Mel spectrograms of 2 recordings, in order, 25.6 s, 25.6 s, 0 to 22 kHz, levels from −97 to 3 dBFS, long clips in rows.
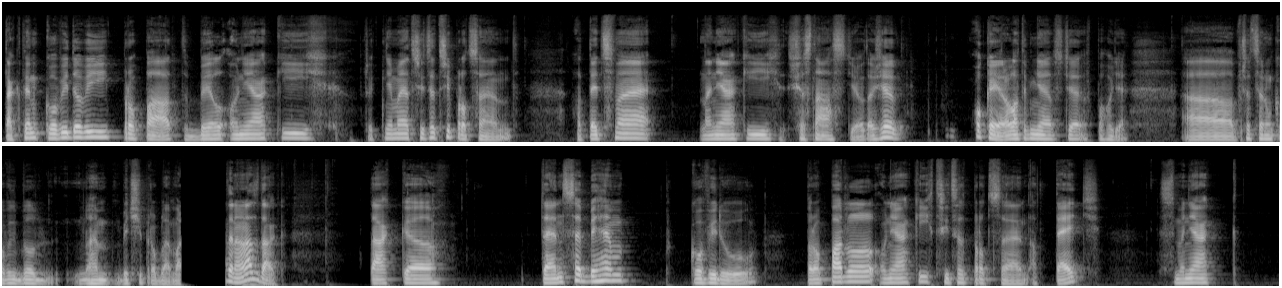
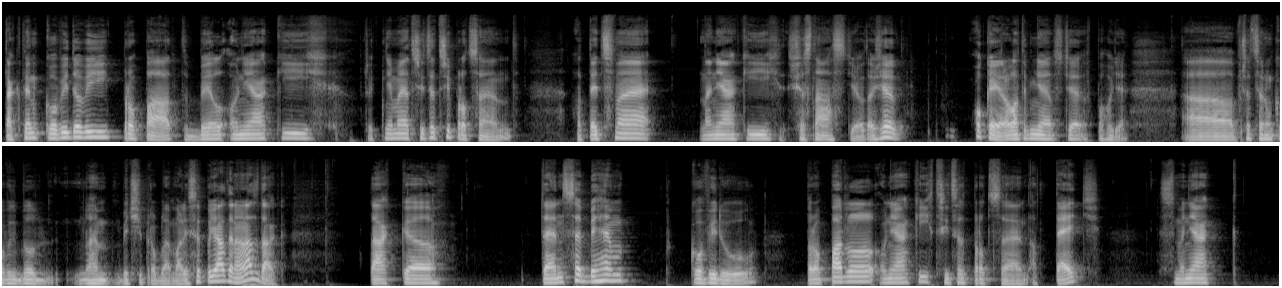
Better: second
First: audio cutting out; at 15 s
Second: none

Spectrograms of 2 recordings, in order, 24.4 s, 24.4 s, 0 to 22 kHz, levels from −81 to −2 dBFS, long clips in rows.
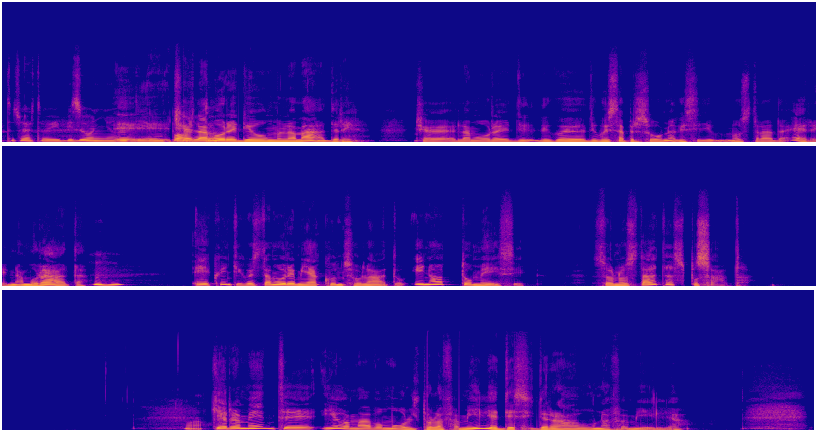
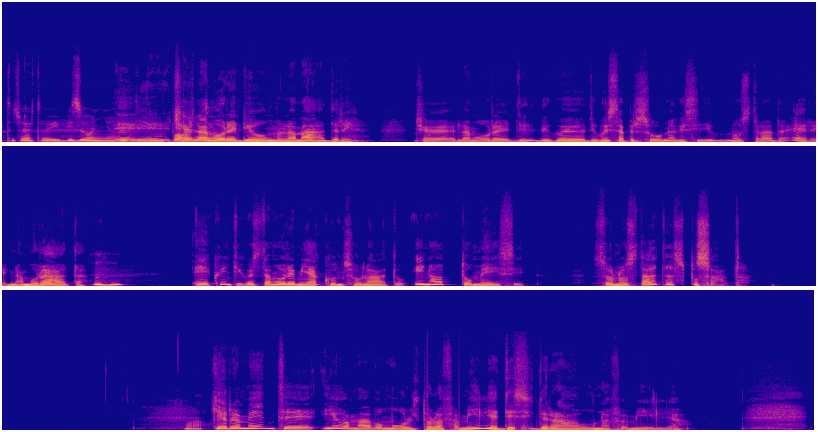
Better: neither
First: none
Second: none

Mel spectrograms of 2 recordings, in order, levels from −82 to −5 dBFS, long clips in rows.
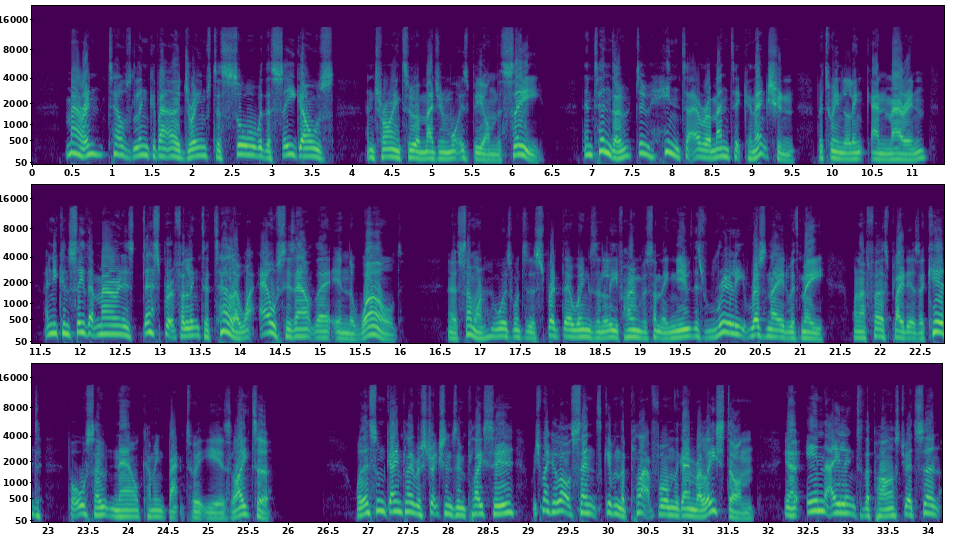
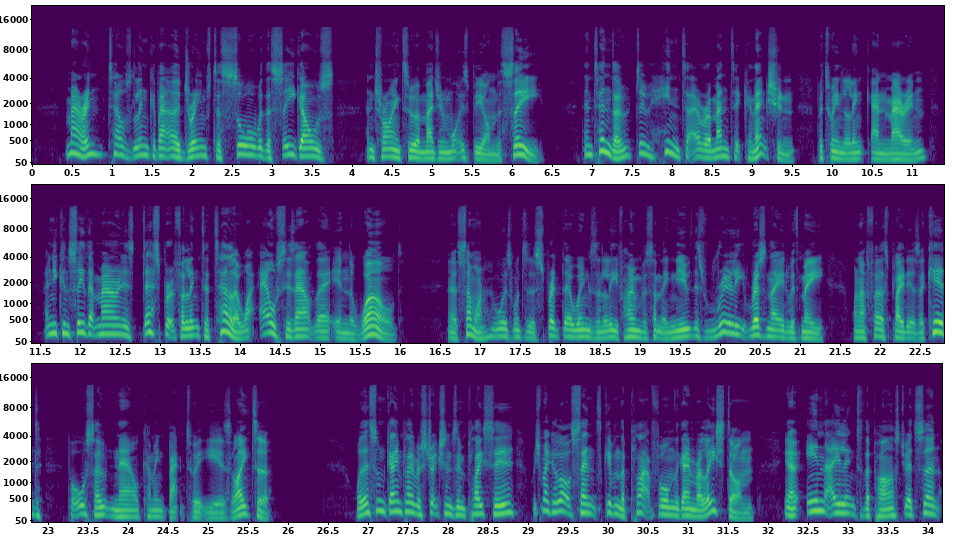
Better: second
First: distortion; slight; 10 dB below the speech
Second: none

